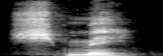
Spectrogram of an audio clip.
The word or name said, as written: xme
